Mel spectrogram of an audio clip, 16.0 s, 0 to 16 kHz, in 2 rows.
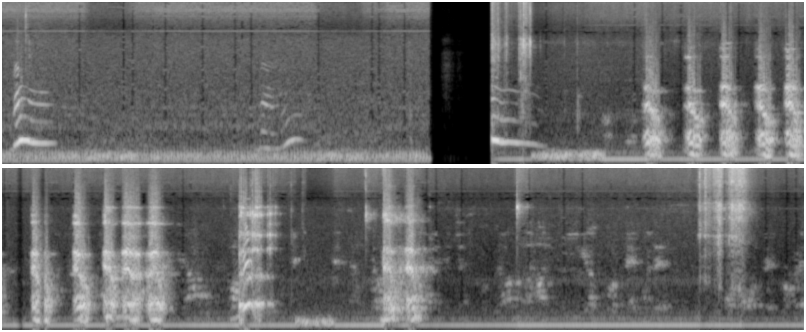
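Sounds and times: steady low hum: 0:00.0 - 0:16.0
dog barking: 0:06.4 - 0:09.8.

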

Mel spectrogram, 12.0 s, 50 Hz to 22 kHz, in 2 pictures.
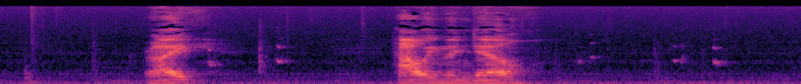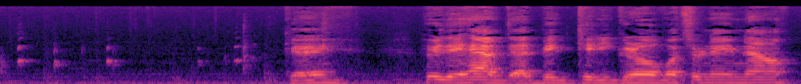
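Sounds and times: marker squeaking on whiteboard: 0:01.4 - 0:02.3, 0:04.2 - 0:08.2.

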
